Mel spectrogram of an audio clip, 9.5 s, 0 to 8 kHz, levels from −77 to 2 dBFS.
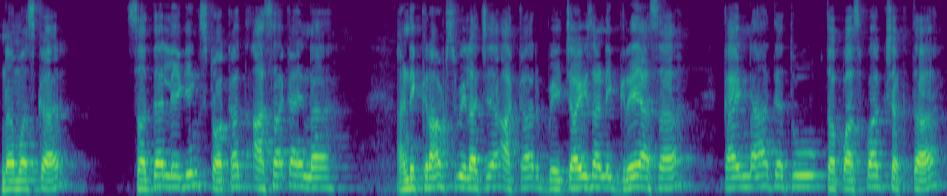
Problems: none marked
